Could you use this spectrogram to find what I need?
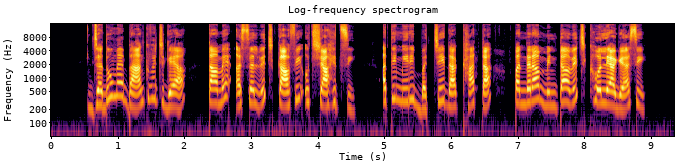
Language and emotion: Punjabi, happy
